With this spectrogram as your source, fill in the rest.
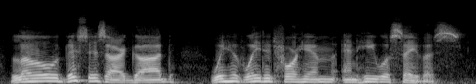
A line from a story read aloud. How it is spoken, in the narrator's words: the voices of the saints in joyful strains, exclaiming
